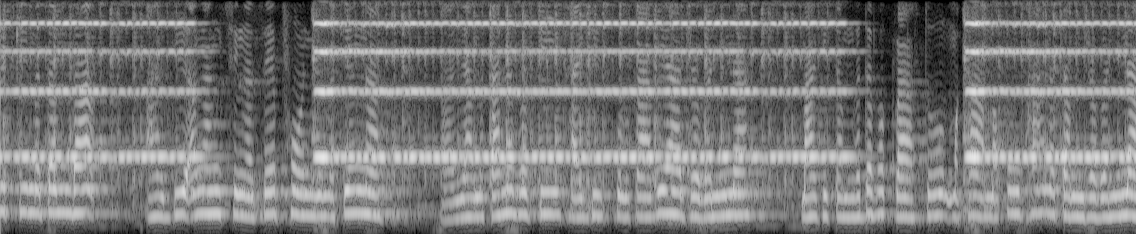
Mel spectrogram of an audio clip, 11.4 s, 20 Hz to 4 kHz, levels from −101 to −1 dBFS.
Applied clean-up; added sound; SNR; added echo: none; Bowed string instrument; -5 dB; none.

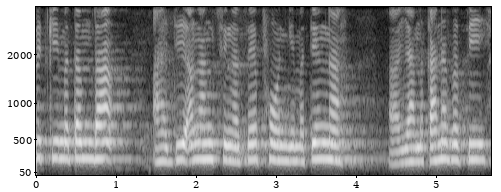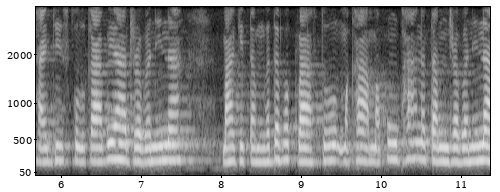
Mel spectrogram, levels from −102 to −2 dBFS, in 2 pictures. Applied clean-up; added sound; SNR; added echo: none; none; none; none.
